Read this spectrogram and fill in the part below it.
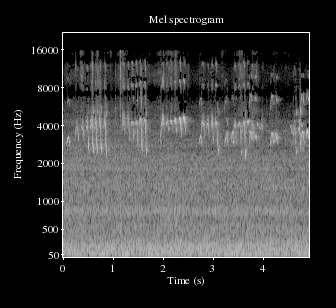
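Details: A group of baby Silkie chickens peeping continuously, short high chirps repeated in quick bursts and overlapping from several chicks, set against constant low background hum.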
